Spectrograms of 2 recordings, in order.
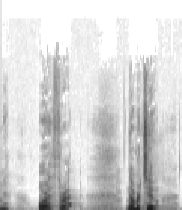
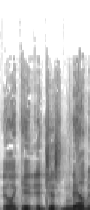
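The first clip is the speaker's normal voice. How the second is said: ordinary talk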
